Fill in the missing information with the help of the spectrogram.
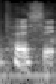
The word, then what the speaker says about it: puszi: It's slightly. I mean, it's basically the same. It's just like Hungarian pronunciation, but it's spelled differently. It's spelled P-U-S-Z-I.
